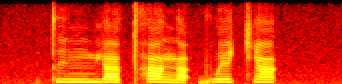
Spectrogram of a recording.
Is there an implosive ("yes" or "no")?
no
